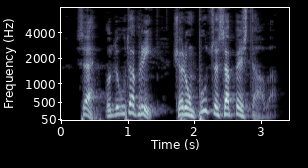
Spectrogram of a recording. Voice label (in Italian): "spalanchio", vocabolario dialettale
